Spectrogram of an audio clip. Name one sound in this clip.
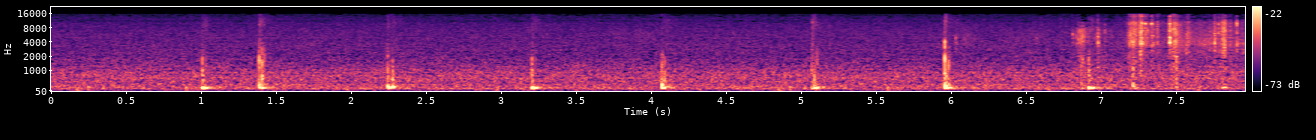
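Heavy footsteps thud slowly on a wooden floor indoors.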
